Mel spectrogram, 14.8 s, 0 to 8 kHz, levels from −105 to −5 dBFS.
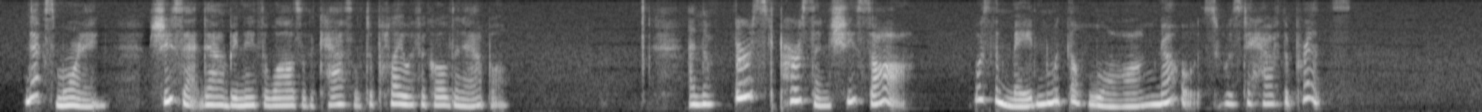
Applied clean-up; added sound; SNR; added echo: neural mask model Resemble Enhance denoiser.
